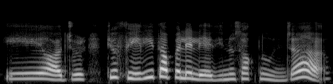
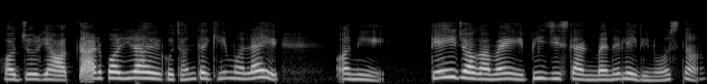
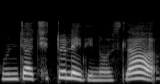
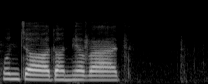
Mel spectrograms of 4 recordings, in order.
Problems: background sounds at intervals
